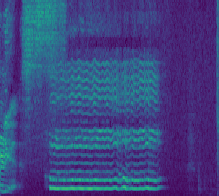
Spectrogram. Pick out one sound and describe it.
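A young man sings a long, high note up close, wavering near the end.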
